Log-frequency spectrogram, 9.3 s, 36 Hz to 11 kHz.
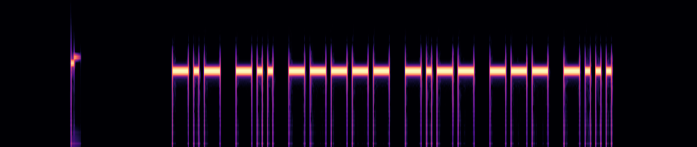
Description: Morse code, heard as a keyed tone, about 17 wpm, 700 Hz. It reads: KD0YOB
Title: NA SOTA Activator Callsigns 17wpm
